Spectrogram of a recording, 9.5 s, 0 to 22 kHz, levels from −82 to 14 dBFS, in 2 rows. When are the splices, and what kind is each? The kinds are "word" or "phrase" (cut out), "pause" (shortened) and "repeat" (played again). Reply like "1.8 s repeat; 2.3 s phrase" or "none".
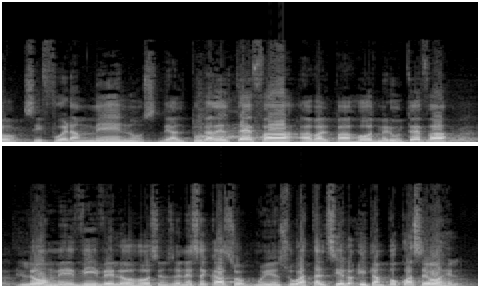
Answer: none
